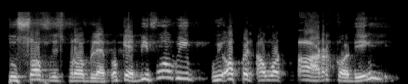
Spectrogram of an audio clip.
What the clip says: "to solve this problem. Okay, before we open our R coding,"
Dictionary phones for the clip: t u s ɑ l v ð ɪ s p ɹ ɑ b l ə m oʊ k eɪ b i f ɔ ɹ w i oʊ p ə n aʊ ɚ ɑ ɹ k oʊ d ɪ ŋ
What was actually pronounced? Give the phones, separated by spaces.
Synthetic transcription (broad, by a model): t u s ɑ l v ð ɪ s p ɹ ɑ b l ə m oʊ k eɪ b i f ɔ w w i oʊ p ə n aʊ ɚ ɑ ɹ k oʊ d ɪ ŋ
